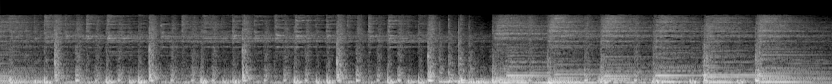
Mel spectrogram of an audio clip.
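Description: Jazz drum kit playing a short solo break on snare, bass drum and rims, with the rest of the band mostly dropped out; about five seconds in, the quartet with bass and melody comes back in.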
